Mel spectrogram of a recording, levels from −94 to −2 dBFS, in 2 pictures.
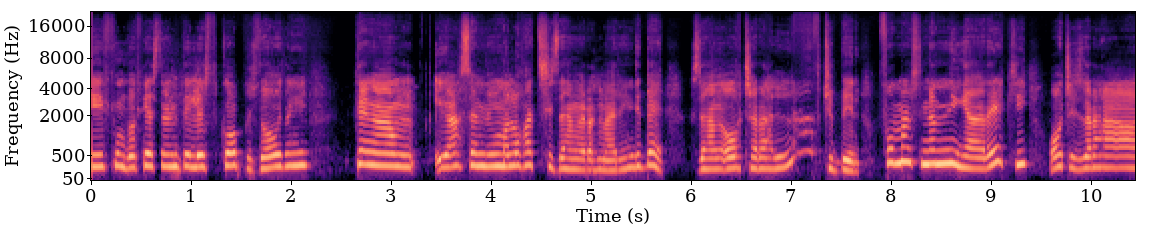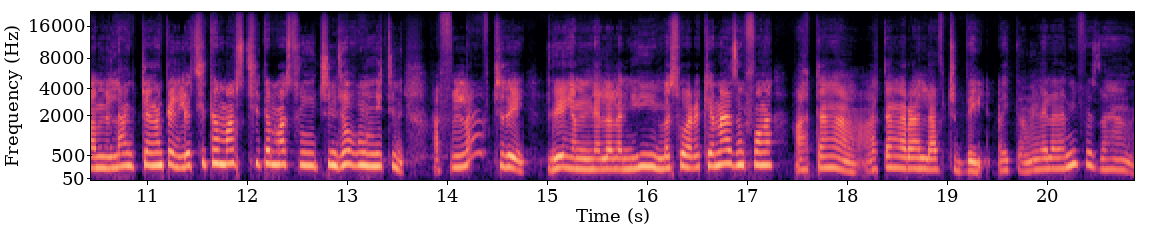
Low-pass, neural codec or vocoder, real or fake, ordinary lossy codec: none; codec, 44.1 kHz, 3.4 kbps, Pupu-Codec; fake; none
